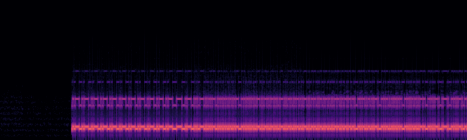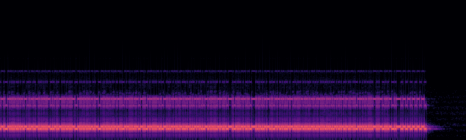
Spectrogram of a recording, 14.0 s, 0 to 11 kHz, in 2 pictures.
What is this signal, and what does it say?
NAVTEX (SITOR-B), 100 baud, 170 Hz shift, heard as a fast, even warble, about 1000 Hz centre. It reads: DKGH GDHH UDDC MJCE NCRT JJRU HAVE GKEU NYYZ CSFN OEDJ OIWU YIND DYFB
